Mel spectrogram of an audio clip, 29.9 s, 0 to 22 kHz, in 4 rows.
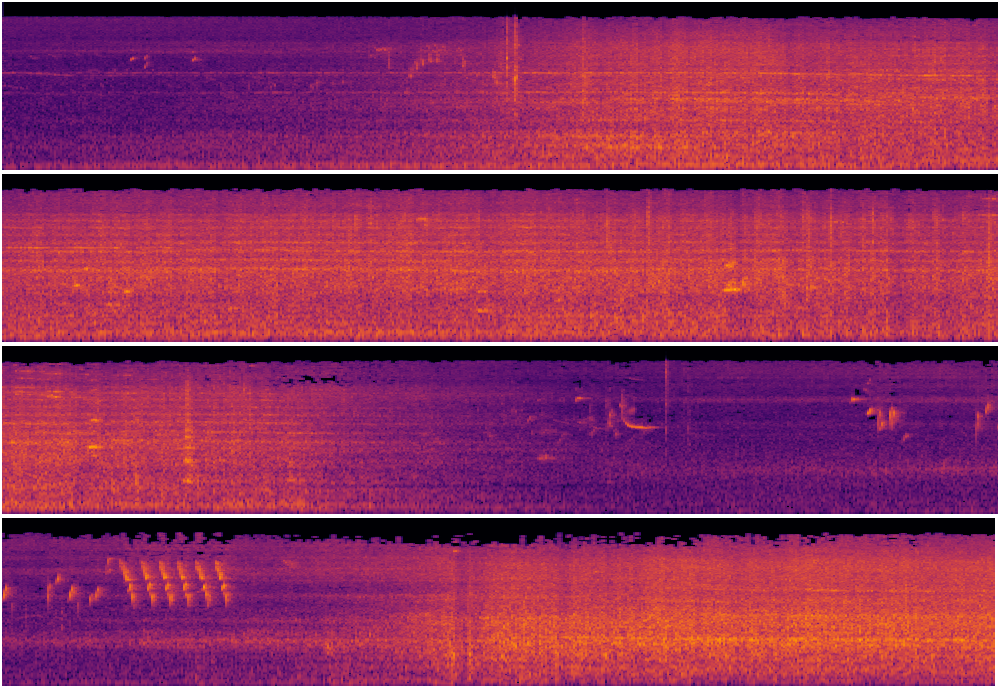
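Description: An Irish Rail 071 class locomotive's EMD V12 two-stroke diesel approaches and passes, building up over the first few seconds into a steady low engine drone, with its Tara Mines ore wagons rolling and clattering behind until it fades away. After a short lull with birds chirping, a DART electric commuter train passes, its wheels and running gear loud again from about five seconds before the end.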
